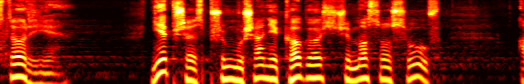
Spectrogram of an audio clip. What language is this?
Polish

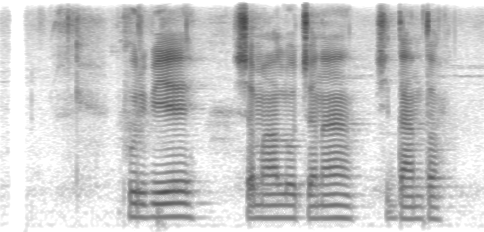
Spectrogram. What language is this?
Nepali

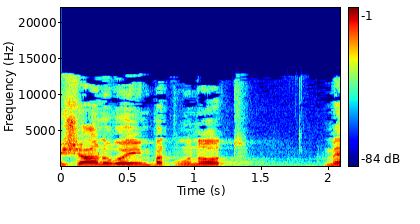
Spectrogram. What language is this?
Hebrew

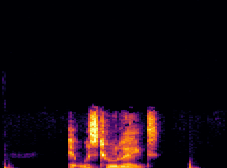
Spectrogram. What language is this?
English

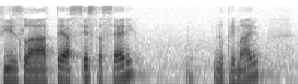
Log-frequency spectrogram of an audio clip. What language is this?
Portuguese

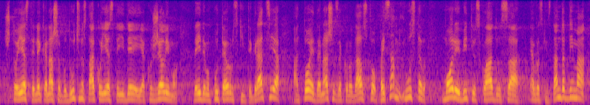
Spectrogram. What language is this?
Serbian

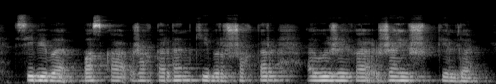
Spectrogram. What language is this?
Kazakh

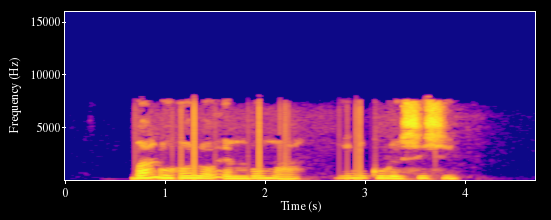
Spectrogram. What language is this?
Tunen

